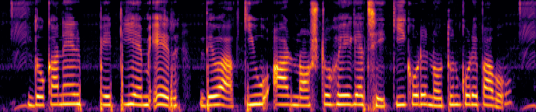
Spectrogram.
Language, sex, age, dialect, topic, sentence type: Bengali, female, 25-30, Standard Colloquial, banking, question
